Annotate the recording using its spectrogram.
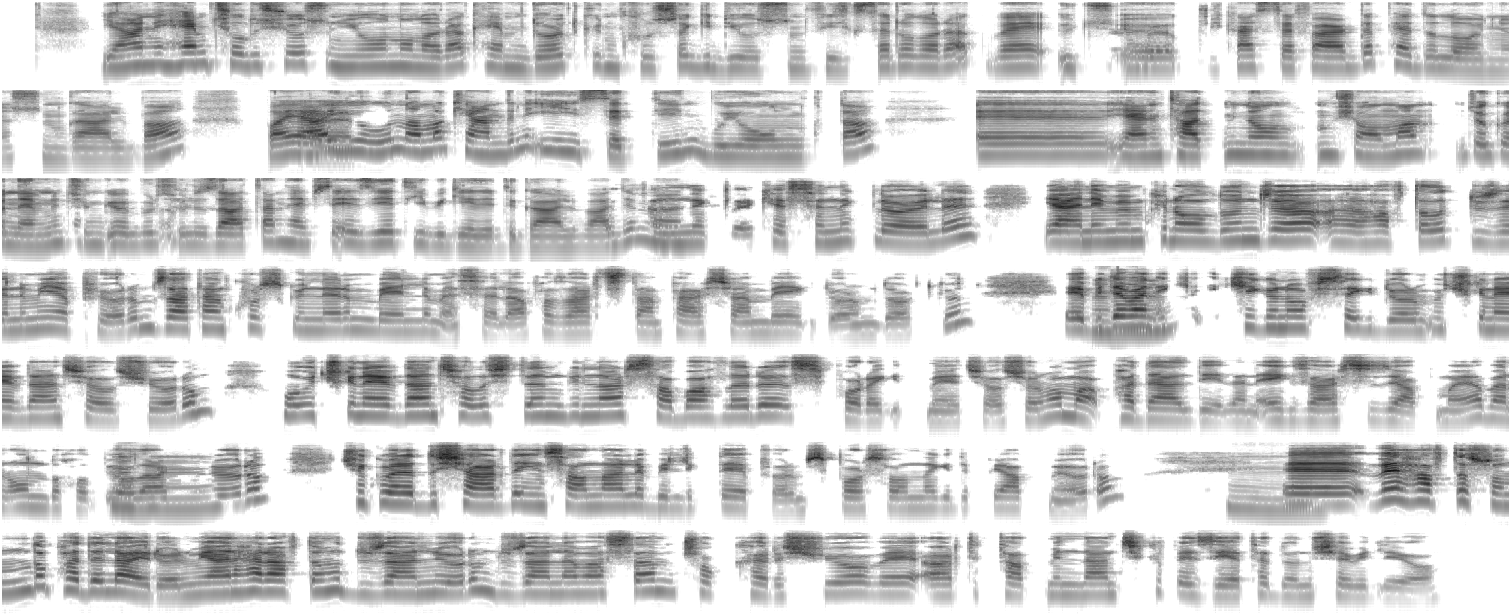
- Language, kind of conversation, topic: Turkish, podcast, Hobiler kişisel tatmini ne ölçüde etkiler?
- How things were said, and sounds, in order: other background noise; in Spanish: "padel"; unintelligible speech; in Spanish: "padel"; in Spanish: "padel"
